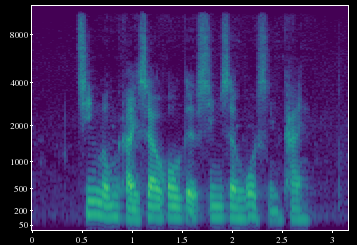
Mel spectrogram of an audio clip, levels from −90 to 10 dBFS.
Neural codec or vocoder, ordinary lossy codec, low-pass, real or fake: codec, 24 kHz, 0.9 kbps, WavTokenizer, medium music audio release; MP3, 96 kbps; 10.8 kHz; fake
